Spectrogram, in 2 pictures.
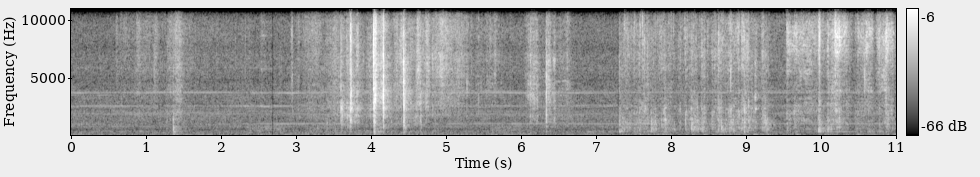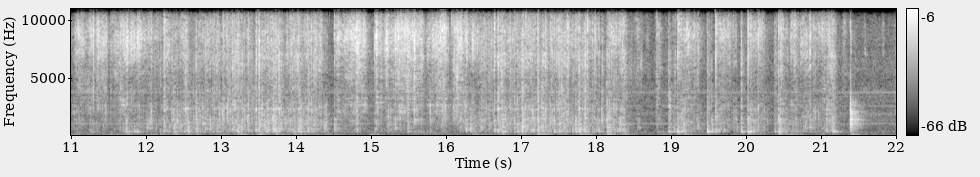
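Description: A coated wire whisk beating a liquid batter in a stainless-steel bowl: a rhythmic wet scraping and splashing that starts about seven seconds in and keeps going almost to the end. A few sharp clicks come about four seconds in, and several knocks near the end.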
